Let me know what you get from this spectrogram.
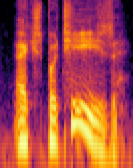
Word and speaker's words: expertise: Và danh từ expertise, E-X-P-E-R-T-I-S-E, expertise, là nhấn vần ba, có nghĩa là tài năng chuyên môn.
